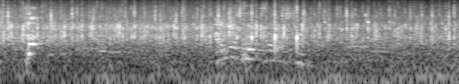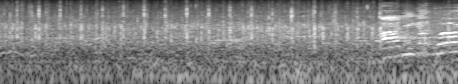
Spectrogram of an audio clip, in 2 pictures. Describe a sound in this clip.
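A large outdoor crowd cheers and chatters.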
